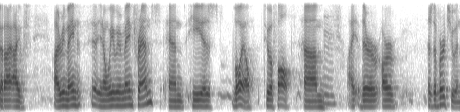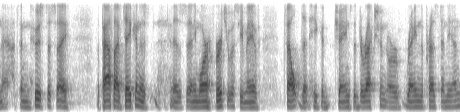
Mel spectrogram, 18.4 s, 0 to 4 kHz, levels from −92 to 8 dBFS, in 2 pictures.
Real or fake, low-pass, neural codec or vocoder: real; 3.6 kHz; none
